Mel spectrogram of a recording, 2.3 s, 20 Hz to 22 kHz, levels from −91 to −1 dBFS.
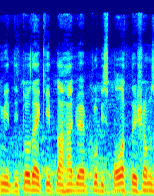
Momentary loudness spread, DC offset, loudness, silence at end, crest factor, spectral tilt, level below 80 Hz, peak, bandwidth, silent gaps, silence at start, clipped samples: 4 LU; under 0.1%; -21 LUFS; 0 s; 14 dB; -6.5 dB/octave; -50 dBFS; -6 dBFS; 17 kHz; none; 0 s; under 0.1%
